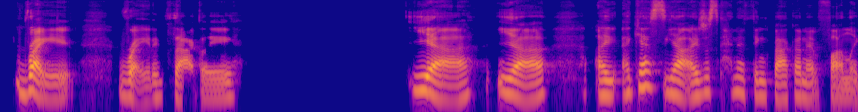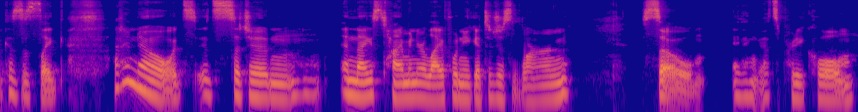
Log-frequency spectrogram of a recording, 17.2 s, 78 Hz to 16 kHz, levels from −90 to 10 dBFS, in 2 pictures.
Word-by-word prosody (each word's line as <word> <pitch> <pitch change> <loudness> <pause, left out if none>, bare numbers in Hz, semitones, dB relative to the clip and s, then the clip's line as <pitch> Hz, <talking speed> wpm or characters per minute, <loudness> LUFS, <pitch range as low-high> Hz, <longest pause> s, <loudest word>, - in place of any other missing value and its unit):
Right, 150 -7 +7 0.4
right, 130 - 0
exactly. 80 - -3 1.7
Yeah, 190 -8 +6 0.3
yeah, 175 -4 +5 0.5
I 175 0 +1
I 190 - -5
guess 260 +6 +2
yeah, 190 -2 +4
I 160 - +1
just 205 +3 -3
kinda 205 -1 -8
think 170 -3 -8
back 145 -2 0
on 165 -2 -2
it 150 - -7
fondly - - -3
‘cause 195 -4 -6
it's 160 0 -3
like, - - -7 0.5
I 245 - -9
don't 330 +2 -2
know, 190 - +1
it's 150 - -5
it's 180 0 -3
such 175 -1 0
an 160 -2 -2
mm 165 +5 -9 0.2
a 190 - -3
nice 170 0 +1
time 150 -2 -2
in 155 - -4
your 155 -1 -4
life 145 0 -1
when 155 -2 -4
you 145 - -7
get 140 - -6
to 155 - -7
just 145 -1 -4
learn, 140 +6 -7 0.7
so, - - 0 0.3
I - - -10
think 165 0 -13
that's 160 0 -7
pretty 150 -2 -10
cool. 70 - -4
165 Hz, 160 wpm, -25 LUFS, 150-185 Hz, 1.7 s, Right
